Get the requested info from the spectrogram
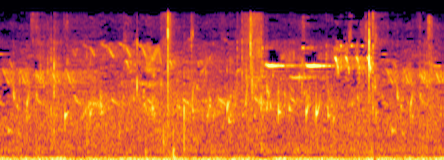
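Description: Songbirds chirping: many short, high chirps throughout, with a phrase of a held high whistle followed by a run of quick notes about two and a half seconds in.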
